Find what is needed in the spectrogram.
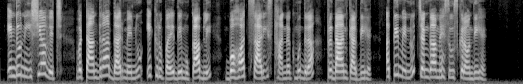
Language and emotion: Punjabi, happy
